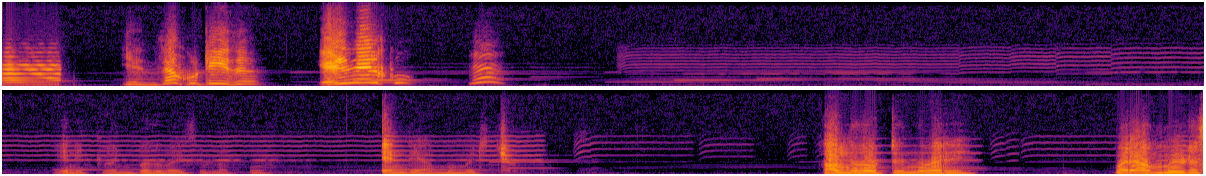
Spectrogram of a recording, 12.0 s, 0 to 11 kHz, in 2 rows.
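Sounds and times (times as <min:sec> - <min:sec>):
faint sustained background music: 0:00.0 - 0:12.0.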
